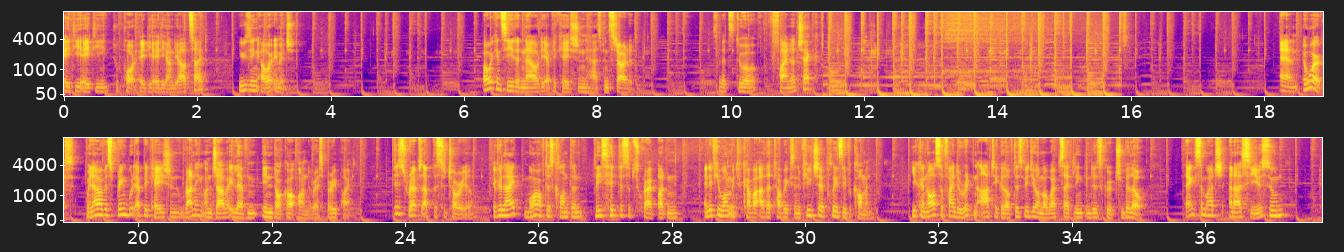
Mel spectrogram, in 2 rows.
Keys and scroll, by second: 12.0-12.9 typing, 14.3 shift+., 14.9 shift+7.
